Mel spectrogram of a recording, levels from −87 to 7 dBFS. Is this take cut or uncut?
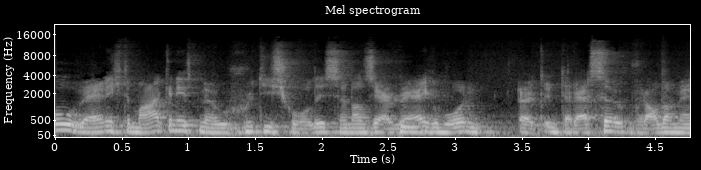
uncut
